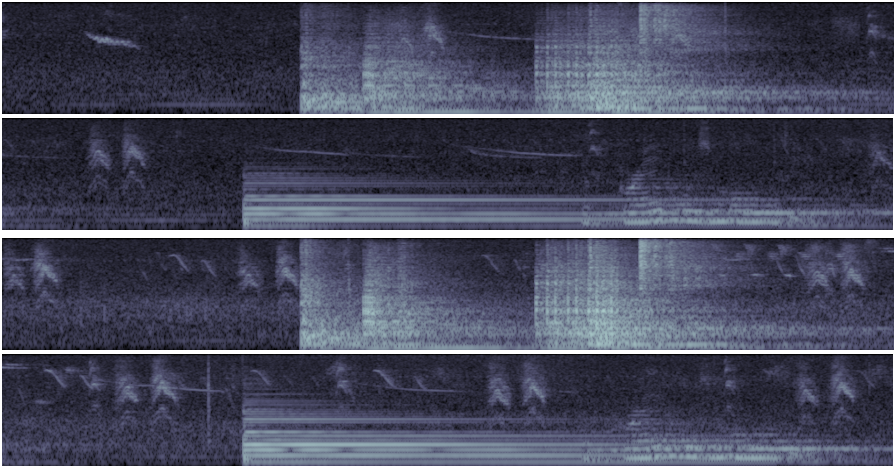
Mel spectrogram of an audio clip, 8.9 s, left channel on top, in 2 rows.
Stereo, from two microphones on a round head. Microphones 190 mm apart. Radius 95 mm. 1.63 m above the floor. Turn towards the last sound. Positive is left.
turn(degrees=20)  # may be behind; listen again after turning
